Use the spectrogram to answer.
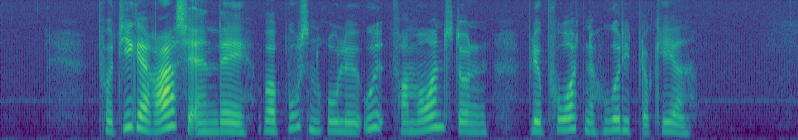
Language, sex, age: Danish, female, 24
